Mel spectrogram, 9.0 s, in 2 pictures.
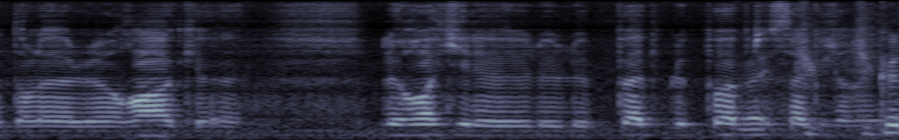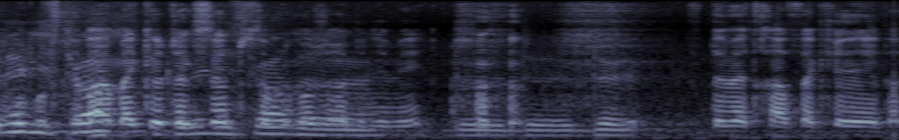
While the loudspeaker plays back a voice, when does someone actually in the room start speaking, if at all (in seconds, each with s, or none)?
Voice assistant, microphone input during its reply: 3.7 s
